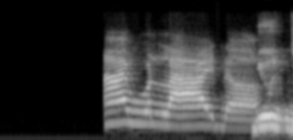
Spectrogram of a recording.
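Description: A young girl speaks over an online call.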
